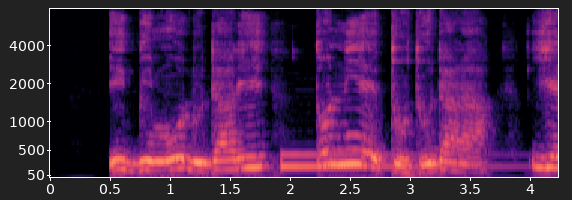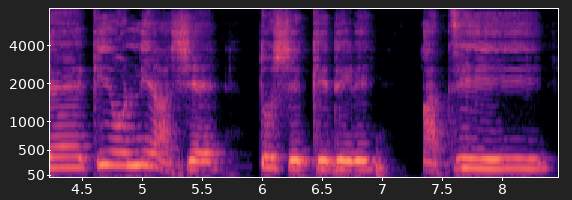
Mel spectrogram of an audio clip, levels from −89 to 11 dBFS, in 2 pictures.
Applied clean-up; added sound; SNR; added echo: neural separator model SepFormer DNS4.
